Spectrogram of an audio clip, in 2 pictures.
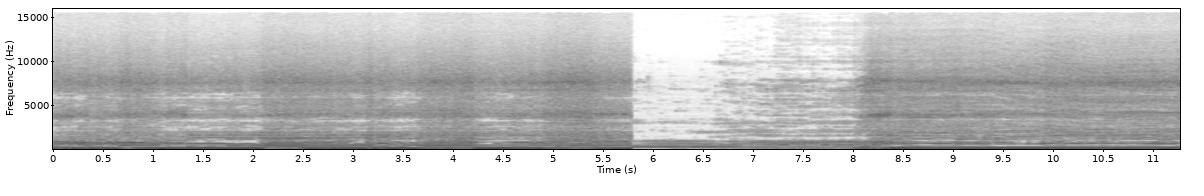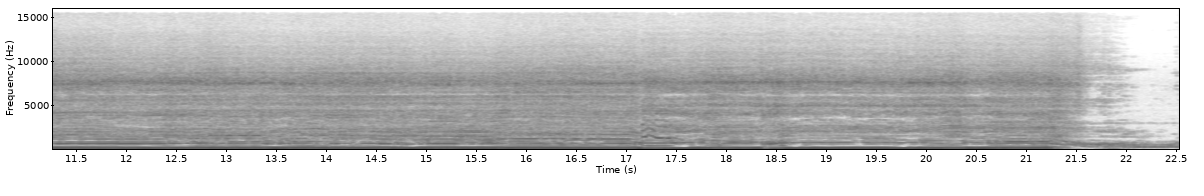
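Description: A chainsaw engine roars steadily nearby, dipping briefly and then revving up again.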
